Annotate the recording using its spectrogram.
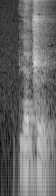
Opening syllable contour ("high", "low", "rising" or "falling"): high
